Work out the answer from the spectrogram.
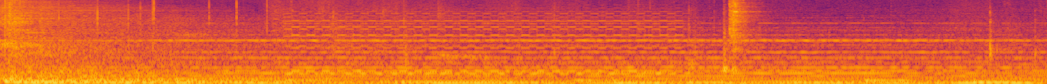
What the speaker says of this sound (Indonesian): Aku coba telepon rumah.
